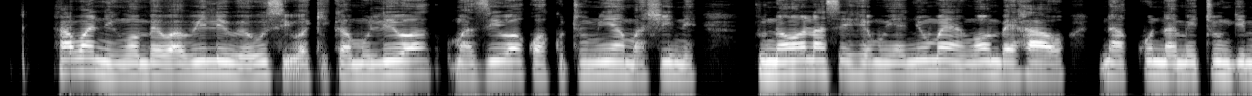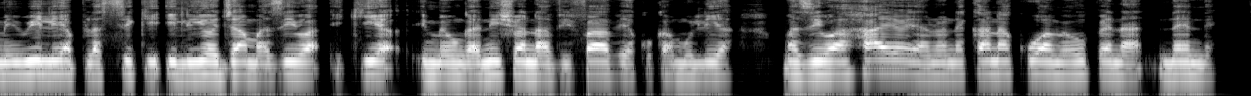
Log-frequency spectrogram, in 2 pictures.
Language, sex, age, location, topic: Swahili, male, 18-24, Kisumu, agriculture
